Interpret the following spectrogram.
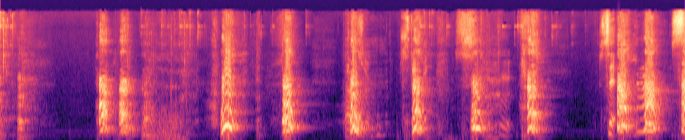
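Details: Bower, a Swiss Mountain Dog pup on a frenzied 'bad dog run', lets out sharp, raspy barks and growls about every half second to second, uneven in spacing, with faint human voices in the background.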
